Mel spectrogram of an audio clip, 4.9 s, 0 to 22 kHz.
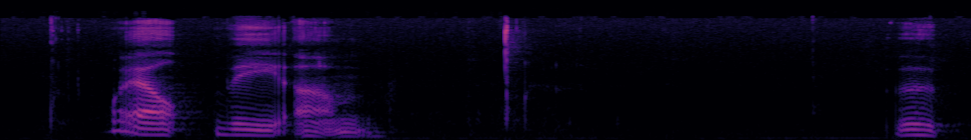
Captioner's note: pauses for 3 seconds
